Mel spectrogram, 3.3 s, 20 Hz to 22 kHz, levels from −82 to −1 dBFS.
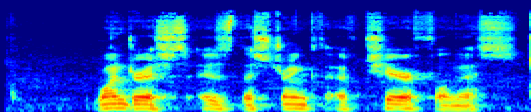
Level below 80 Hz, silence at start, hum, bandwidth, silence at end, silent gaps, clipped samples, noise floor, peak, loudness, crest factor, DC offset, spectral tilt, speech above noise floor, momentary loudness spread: -58 dBFS; 0.6 s; none; 16 kHz; 0 s; none; under 0.1%; -57 dBFS; -2 dBFS; -20 LUFS; 20 dB; under 0.1%; -3.5 dB/octave; 37 dB; 9 LU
